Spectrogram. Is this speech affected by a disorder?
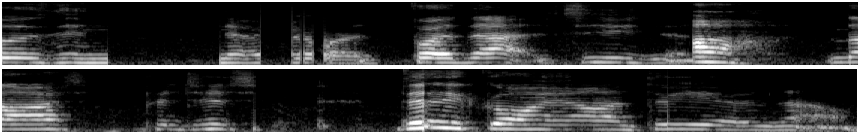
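Yes: ALS.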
